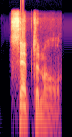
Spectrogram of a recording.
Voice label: "septimal", British

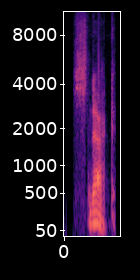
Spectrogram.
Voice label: "sneck", American

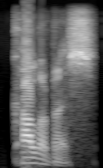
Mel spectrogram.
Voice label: "colobus", American

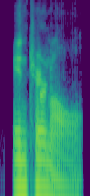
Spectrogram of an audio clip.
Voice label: "internal", American

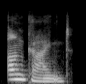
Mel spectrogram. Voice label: "unkind", Indian

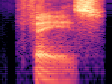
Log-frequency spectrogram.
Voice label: "phase", American

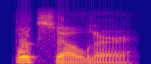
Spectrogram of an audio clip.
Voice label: "bookseller", American

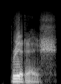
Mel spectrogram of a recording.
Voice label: "British", American

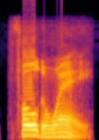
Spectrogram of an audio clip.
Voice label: "foldaway", American

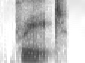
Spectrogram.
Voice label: "prate", Indian; Dictionary

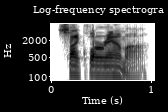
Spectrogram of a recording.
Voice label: "cyclorama", American

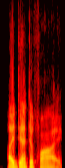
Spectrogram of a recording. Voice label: "identify", American

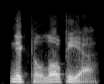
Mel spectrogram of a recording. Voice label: "Nyctalopia", American

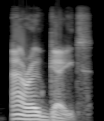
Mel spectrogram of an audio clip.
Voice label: "arrogate", British

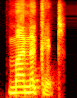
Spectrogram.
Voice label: "monocot", Indian

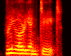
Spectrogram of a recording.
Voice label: "reorientate", Indian

